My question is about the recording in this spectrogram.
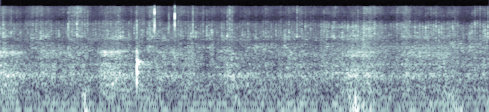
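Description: Faint riding noise from a bicycle climbing a paved road: a low steady hiss, with a few light clicks about two seconds in.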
